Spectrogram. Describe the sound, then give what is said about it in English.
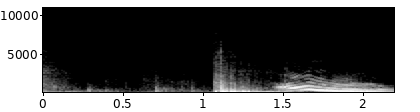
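A door slams shut with one loud, heavy thud after a few faint taps. A voice speaks right after the slam. “must you slam the door, darling?”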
